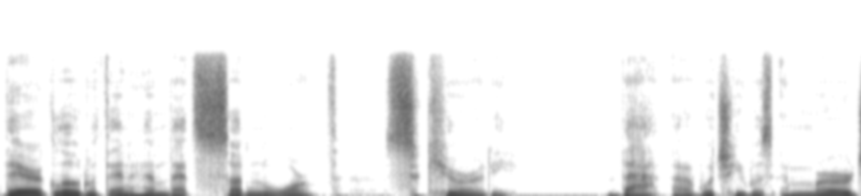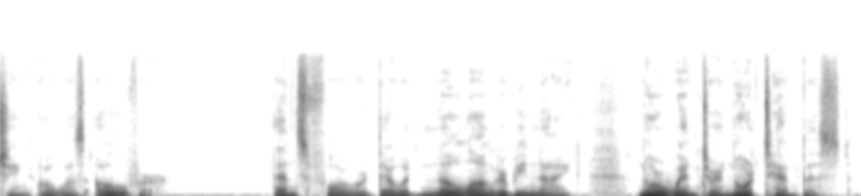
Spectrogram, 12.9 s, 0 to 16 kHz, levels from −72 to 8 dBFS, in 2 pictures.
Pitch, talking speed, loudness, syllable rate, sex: 110 Hz, 125 wpm, -21 LUFS, 4.3 syllables/s, male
